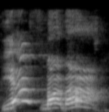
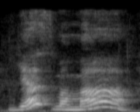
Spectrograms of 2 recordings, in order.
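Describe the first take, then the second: First: It is said very loudly. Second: It is said quietly.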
